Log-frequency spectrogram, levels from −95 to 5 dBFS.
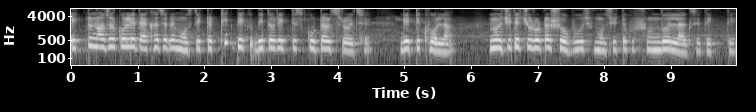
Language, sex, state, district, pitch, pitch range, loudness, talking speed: Bengali, female, West Bengal, North 24 Parganas, 235 Hz, 215-255 Hz, -15 LUFS, 150 wpm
